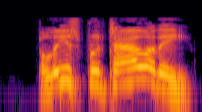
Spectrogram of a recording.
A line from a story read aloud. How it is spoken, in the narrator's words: some daring soul cried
